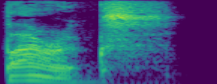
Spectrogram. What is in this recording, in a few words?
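"barracks", British English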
